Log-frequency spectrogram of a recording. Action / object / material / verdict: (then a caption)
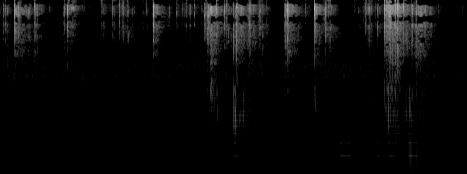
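scrape / bar of soap cut with a metal blade / soap / none. A metal blade cuts small cubes off the scored surface of a solid green dry soap bar held in the hand. The result is a quick series of bright, dry, crunchy scrapes and snaps as the flakes break away, with no ringing between cuts.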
